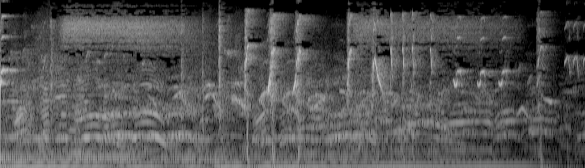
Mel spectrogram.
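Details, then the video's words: White-rumped shama in full song with 'brantakan' filling material: a dense jumble of quick downslurred whistles and sharp high clicks and chips, with a steady low hum underneath. "Murai GACOR bongkar MATERI * isian BRANTAKAN"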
